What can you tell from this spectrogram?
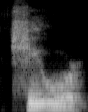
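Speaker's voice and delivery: Shiur said with stress on the first syllable, SHI-ur; dictionary reading. Shown as a demonstration. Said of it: "He spells the word shiur".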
